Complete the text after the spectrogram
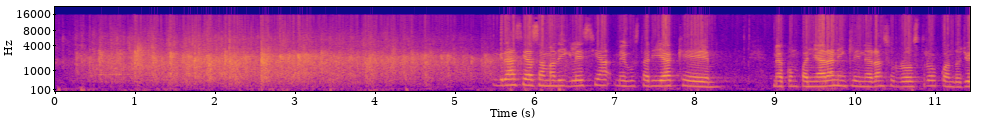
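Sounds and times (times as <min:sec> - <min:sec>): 
audience applause: 0:00.0 - 0:06.5
speech: 0:05.6 - 0:08.4, 0:09.0 - 0:11.4.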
